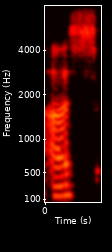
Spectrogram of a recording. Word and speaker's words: Uss: So today we decided to do an interview with Uss, who, it's pronounced Us, right? USS Yep, Us? you got it right.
